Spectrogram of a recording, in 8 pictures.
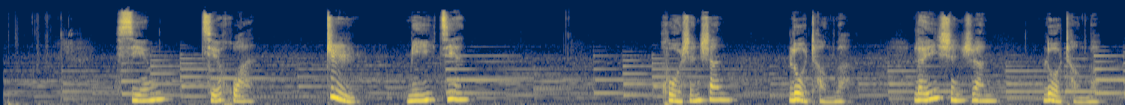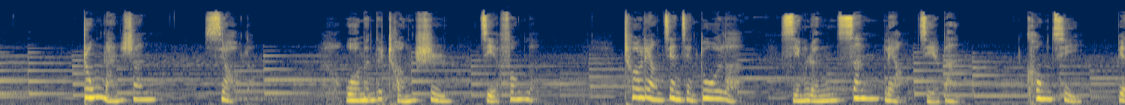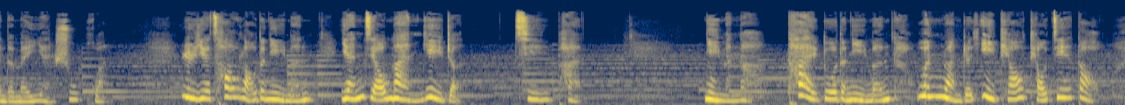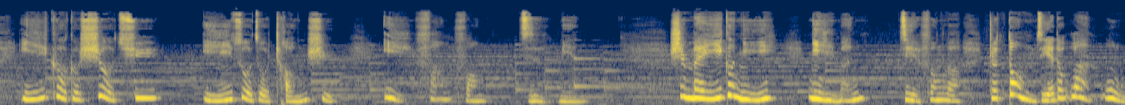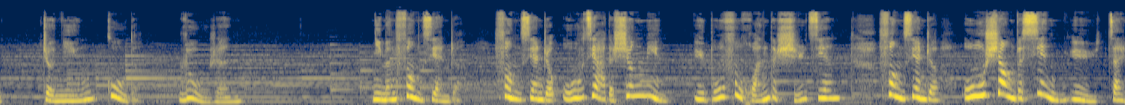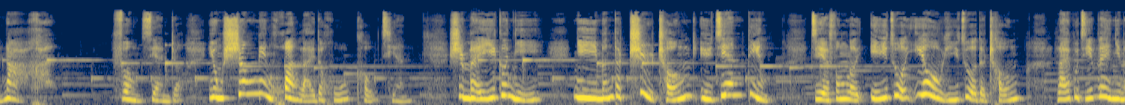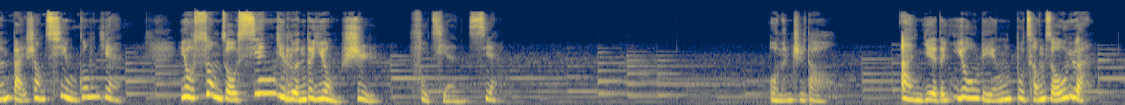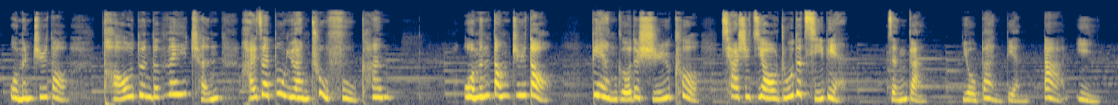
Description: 为声援战斗在第一线的工作人员，鼓舞全区人民抗击疫情的信心和决心，本期发布文化工作者创作、录制的系列（Ⅲ）主题歌曲《洁白的蝴蝶》、《为武汉加油》及诵读《行且缓 志弥坚》。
